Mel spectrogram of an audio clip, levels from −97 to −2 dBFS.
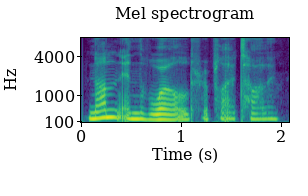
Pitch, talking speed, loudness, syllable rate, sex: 205 Hz, 175 wpm, -17 LUFS, 4.4 syllables/s, female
